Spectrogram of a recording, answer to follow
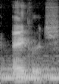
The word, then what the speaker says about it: Anchorage: See, it is pronounced like a K. Okay, Anchorage.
